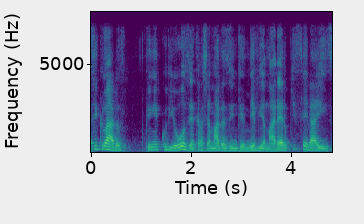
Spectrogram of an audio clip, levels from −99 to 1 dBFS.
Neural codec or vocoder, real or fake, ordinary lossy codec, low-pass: codec, 44.1 kHz, 7.8 kbps, Pupu-Codec; fake; none; 7.2 kHz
